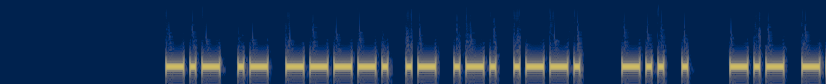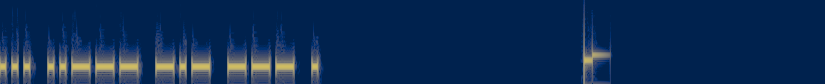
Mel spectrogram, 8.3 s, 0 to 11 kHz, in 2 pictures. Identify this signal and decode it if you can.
Morse code, heard as a keyed tone, about 40 wpm, 700 Hz. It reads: KA9ARP DE KB2KOE
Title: USA Callsign DE Callsign - 6 Characters - 40wpm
